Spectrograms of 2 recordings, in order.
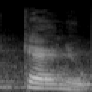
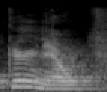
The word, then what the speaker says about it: Kernel: núcleo do sistema operacional é chamado de Kernel ou Kernel tanto faz a pronúncia você memoriza do jeito que você achar mais fácil simplesmente tem que saber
